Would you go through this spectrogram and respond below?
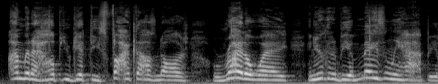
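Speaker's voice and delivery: high-pitched, emphatic sales promise; absolute certainty. Shown as a demonstration. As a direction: promise it with over-the-top conviction. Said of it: "That's absolute certainty".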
